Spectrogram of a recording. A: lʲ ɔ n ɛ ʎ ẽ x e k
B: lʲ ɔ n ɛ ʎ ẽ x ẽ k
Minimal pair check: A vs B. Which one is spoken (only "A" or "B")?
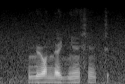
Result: B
